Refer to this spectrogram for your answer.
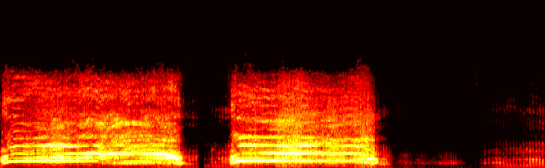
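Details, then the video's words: A little African elephant calls twice in quick succession. Each call is a raspy, tonal bellow of around two seconds with an abrupt end. Quieter low grumbling follows the pair. "how to litile elephant sounds |african litile elephant"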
